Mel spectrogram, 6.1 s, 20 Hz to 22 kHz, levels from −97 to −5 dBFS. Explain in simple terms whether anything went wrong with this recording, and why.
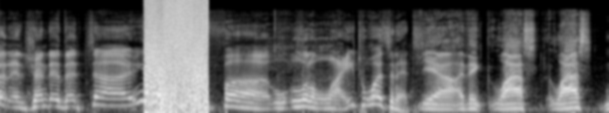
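The player assembled samples built from the wrong bytes between 1.44 and 2.08 s, so the sound turns into loud hiss there, like static.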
